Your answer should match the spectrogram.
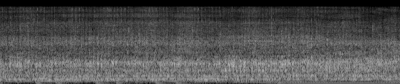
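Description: Electric blender motor running steadily, with a constant whir, as it purées raw salmon, egg and cream into a mousse.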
